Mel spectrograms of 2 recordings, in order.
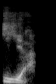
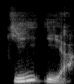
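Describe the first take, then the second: First: কিয়া joined into one word; merged pronunciation. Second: কি ইয়া with both parts sounded; separate pronunciation. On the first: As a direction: lose the separate ই, just আ after কি in কিয়া. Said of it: "রস্যইটা হবে না". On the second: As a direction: give ইয়া its own ই after কি. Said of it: "এভাবে হবে". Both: Shown as a demonstration.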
